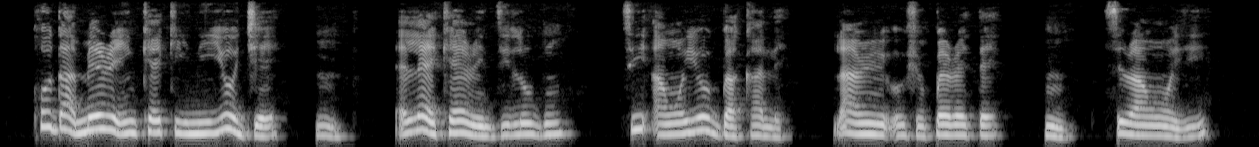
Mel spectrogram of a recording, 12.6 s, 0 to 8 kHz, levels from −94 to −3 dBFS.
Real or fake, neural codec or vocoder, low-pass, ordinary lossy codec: real; none; none; none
